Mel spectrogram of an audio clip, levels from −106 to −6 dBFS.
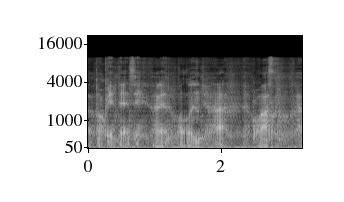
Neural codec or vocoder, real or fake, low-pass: autoencoder, 22.05 kHz, a latent of 192 numbers a frame, VITS, trained on many speakers; fake; 9.9 kHz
